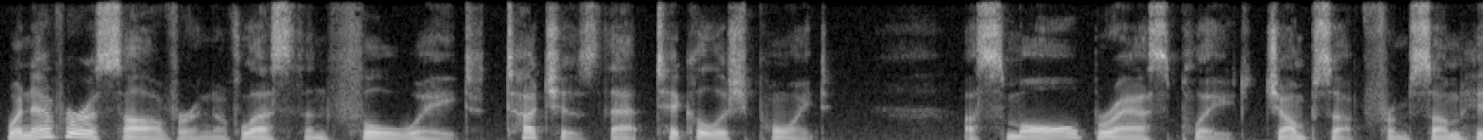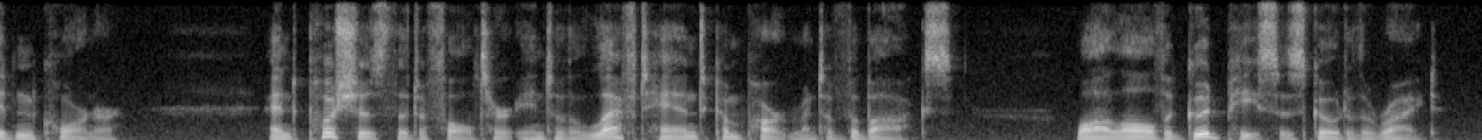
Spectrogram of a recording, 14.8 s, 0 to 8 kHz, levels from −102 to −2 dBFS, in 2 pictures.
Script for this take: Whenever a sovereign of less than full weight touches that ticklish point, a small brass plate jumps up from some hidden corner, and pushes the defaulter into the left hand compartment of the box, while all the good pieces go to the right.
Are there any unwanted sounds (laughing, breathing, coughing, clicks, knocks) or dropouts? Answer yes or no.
no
